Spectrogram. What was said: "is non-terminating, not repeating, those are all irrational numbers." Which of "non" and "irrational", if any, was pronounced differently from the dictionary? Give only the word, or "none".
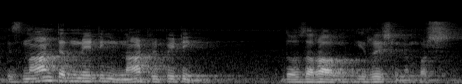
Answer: irrational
